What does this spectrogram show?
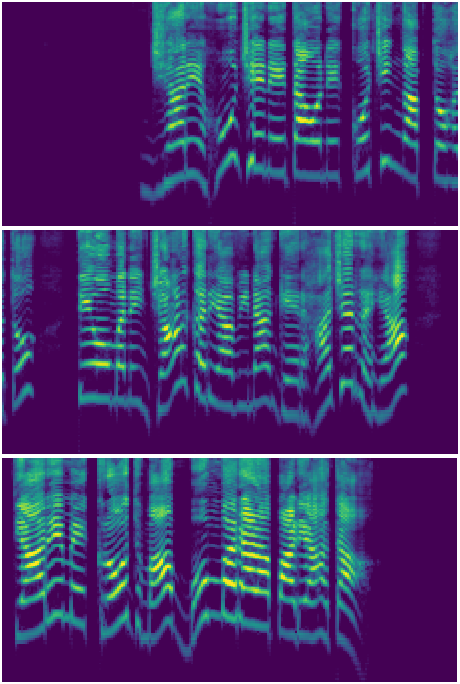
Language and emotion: Gujarati, angry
